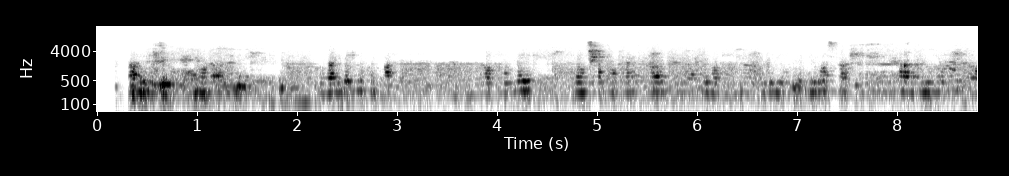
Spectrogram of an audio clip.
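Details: Laryngectomy patient after laryngeal cancer speaking with an electrolarynx placed under the chin: speech on a steady flat mechanical buzz, no pitch change, hard-to-follow words; electrolarynx speech.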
